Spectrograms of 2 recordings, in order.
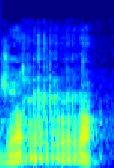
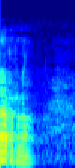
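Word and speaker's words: جرّ: لاحظ كيفاش تنطق، لاحظ كيفاش تنطق، جر ماشي جر، جر شارنو صديقه من يده، من يده.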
